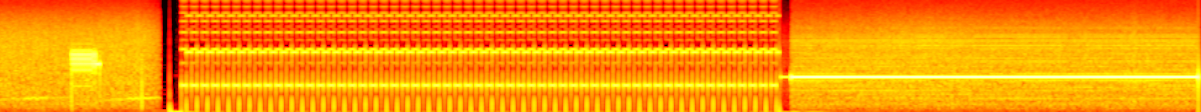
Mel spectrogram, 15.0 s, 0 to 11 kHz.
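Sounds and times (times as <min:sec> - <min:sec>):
rapidly pulsing electronic beep: 0:02.3 - 0:09.8.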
